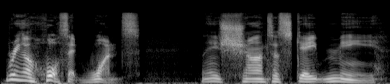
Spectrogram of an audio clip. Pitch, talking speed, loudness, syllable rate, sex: 125 Hz, 140 wpm, -19 LUFS, 3.9 syllables/s, male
